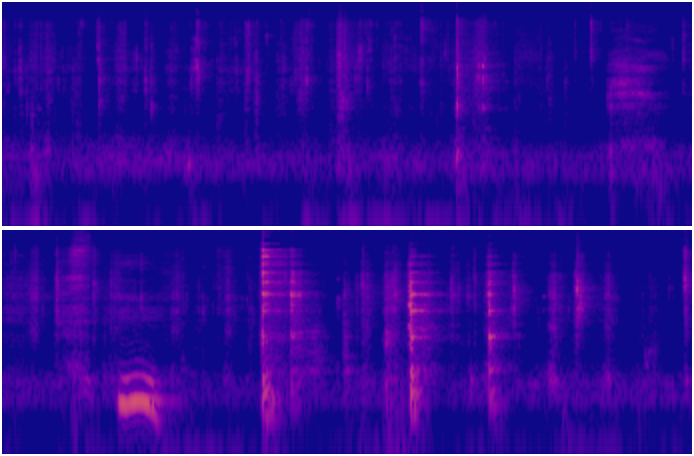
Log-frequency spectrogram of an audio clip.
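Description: Close-up chewing and crunching of a mouthful of food, mostly pecel vegetables and sate, with a spoon and fork clicking and scraping on a plate. A brief low hum about eight seconds in, and sharp clicks a little later.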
